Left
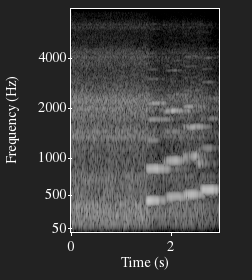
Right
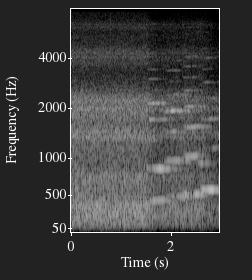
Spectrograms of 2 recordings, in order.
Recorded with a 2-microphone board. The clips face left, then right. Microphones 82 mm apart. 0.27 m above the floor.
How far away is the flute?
About 1.3 m.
